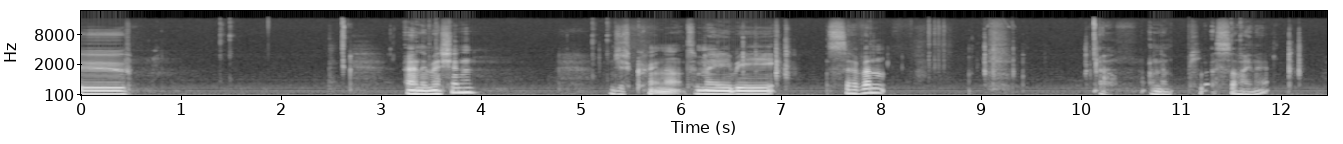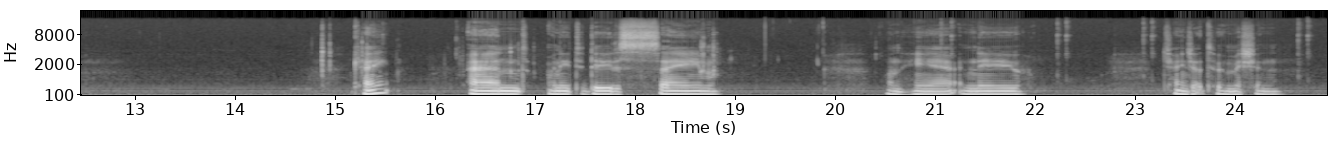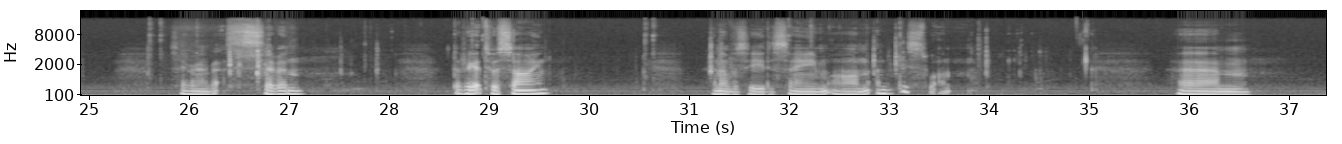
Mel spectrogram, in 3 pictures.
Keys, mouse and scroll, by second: 1.3-4.0 drag, 5.0-7.6 drag, 9.3 Tab, 10.4 Tab, 11.4 click, 12.5 Tab, 15.4-16.1 shift+middle drag, 18.0 click, 18.6 Tab, 21.0 drag, 22.1 click, 23.0-24.8 drag, 25.5-27.9 drag, 28.8-29.3 drag, 30.4 click, 31.5 Tab, 31.8 click, 33.1-33.8 shift+middle drag.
